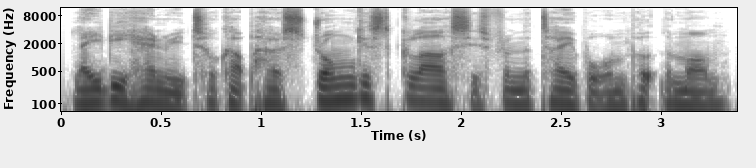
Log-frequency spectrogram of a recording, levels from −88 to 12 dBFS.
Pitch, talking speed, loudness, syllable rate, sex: 95 Hz, 250 wpm, -18 LUFS, 5.9 syllables/s, male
